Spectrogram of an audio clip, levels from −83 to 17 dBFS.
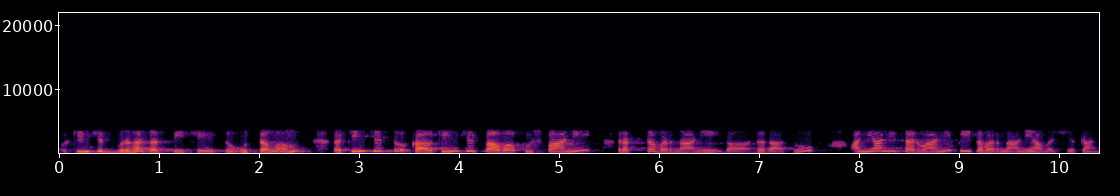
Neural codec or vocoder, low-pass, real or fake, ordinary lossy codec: none; 3.6 kHz; real; none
